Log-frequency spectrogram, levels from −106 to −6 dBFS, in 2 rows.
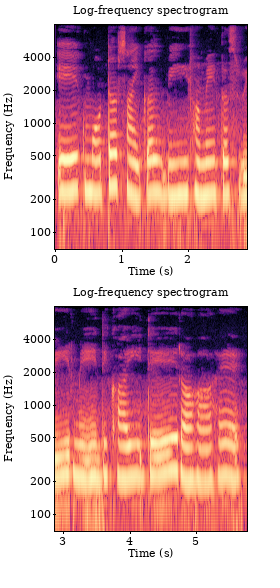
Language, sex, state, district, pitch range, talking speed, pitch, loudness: Hindi, female, Punjab, Fazilka, 205-225 Hz, 105 wpm, 220 Hz, -13 LUFS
